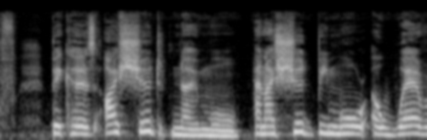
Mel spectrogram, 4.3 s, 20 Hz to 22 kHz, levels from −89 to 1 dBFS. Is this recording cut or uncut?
cut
